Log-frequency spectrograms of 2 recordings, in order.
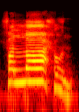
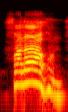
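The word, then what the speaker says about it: فلّاح: अगर आप यहाँ फल्लाह जो लाम के ऊपर तजदीद है, फल्लाहुन मीन्स किसान, अगर आप ये तजदीद हटा देंगे तो पढ़ेंगे फलाहुन, फलाहुन मीन्स कामयाबी, सक्सेस। सिर्फ तजदीद का फर्क है, इसलिए तजदीद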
